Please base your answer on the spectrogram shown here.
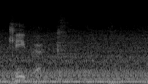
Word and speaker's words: Quebec: say Kobe. Yes. Okay. Some say Kbeck, which is the I think that's the French pronunciation, but in the Americanized version.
